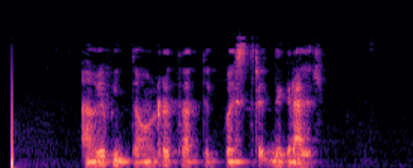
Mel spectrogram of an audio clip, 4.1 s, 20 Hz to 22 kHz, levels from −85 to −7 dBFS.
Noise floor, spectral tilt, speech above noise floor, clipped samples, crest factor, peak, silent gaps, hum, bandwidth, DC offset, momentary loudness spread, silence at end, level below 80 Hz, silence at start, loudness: -69 dBFS; -5.5 dB/octave; 42 dB; under 0.1%; 24 dB; -6 dBFS; none; none; 9.4 kHz; under 0.1%; 8 LU; 0.95 s; -52 dBFS; 0.1 s; -28 LUFS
